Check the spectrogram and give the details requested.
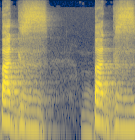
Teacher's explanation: Because g is voiced, the s becomes z. z. It's actually z sound. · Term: the Z sound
